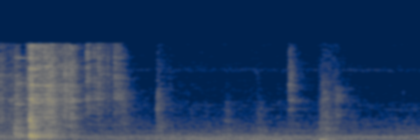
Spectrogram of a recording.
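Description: Kitchen utensils clattering as they are handled: a sharp clatter right at the start, then a faint click about a second and a half in.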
